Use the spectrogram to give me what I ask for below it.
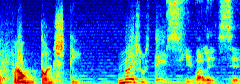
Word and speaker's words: Frankenstein: una dror Frankenstein es Fron conin Cómo ha dicho usted mi nombre se pronuncia Fron conin no es usted vale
